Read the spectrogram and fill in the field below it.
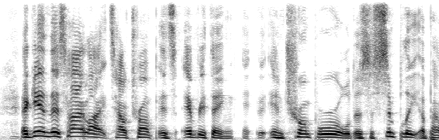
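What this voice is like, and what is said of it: Usual voice. Nothing is said of it.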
